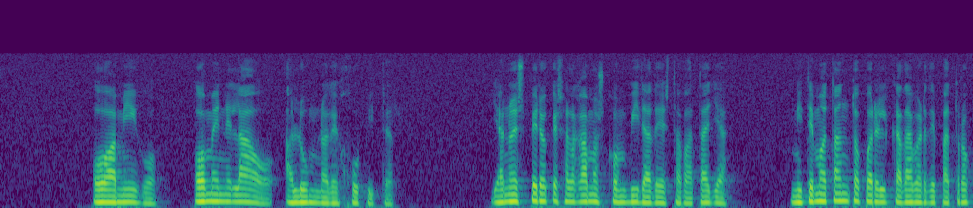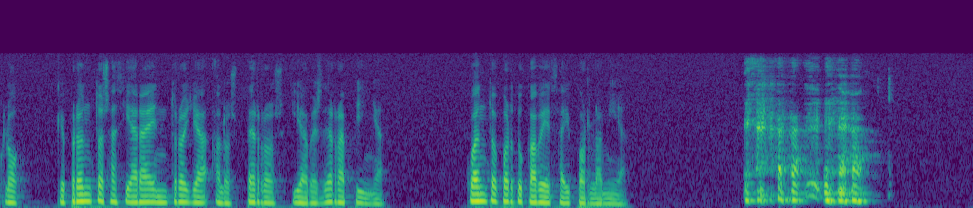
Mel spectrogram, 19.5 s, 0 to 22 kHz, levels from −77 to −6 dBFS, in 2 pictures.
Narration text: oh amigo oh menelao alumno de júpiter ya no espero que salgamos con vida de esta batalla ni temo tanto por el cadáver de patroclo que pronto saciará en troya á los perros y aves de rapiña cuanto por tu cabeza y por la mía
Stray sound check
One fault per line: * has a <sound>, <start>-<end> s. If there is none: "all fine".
* has a laugh, 17.2-18.7 s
